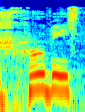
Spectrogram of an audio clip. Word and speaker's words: herbal: body WP or a herbal rap I like you pronounce the h in that word instead of herbal it's herbal I've never heard that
